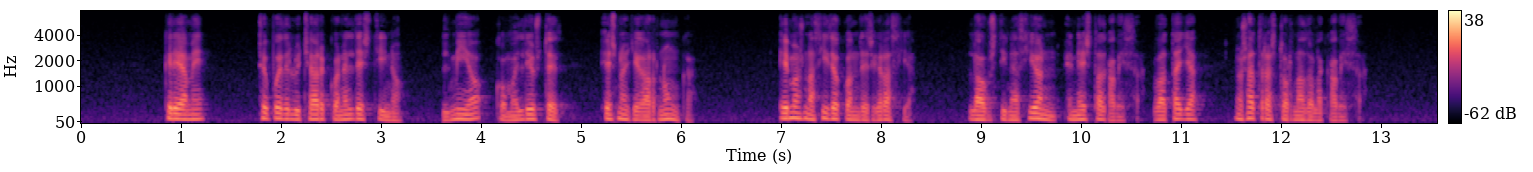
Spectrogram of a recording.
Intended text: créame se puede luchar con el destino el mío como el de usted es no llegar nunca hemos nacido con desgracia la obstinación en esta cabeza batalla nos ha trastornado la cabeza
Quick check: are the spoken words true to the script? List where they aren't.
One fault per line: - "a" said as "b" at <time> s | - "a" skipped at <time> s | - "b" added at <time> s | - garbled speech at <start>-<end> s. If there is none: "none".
none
